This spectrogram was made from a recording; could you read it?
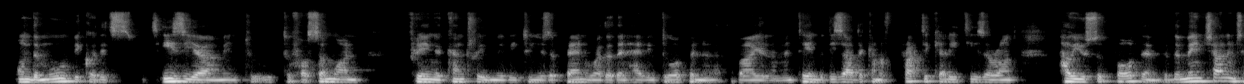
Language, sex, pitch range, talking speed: English, male, 105-130 Hz, 225 wpm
